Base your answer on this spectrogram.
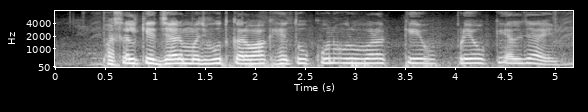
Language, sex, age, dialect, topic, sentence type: Maithili, male, 18-24, Southern/Standard, agriculture, question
